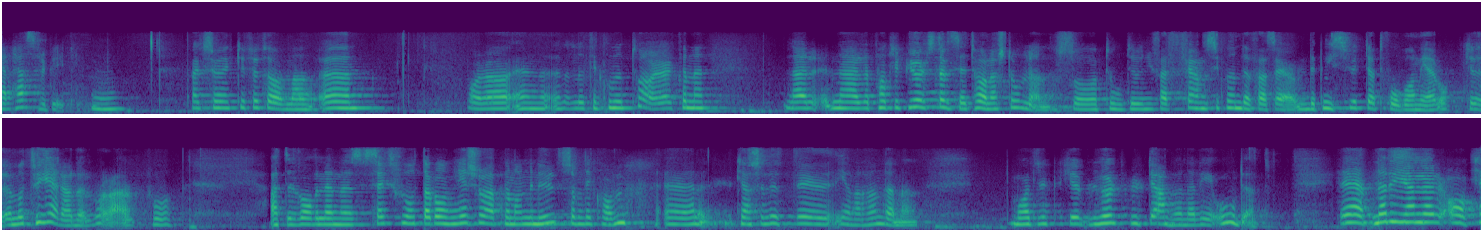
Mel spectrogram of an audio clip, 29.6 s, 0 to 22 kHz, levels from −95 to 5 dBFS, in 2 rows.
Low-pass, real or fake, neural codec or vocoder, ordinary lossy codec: 7.2 kHz; fake; codec, 16 kHz, 1 kbps, X-Codec, HuBERT features, trained on balanced general audio; AAC, 32 kbps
